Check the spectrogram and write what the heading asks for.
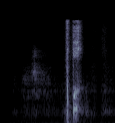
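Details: Woman hiccuping right after drinking a can of beer, in a role-play recording labelled AI: a single sharp, abrupt catch of breath with a short voiced click; hiccup.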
